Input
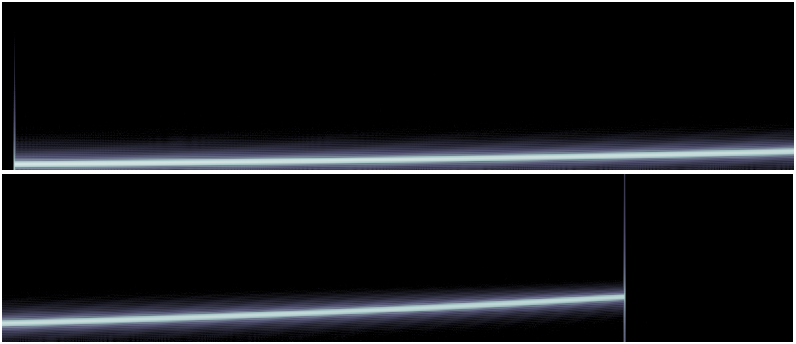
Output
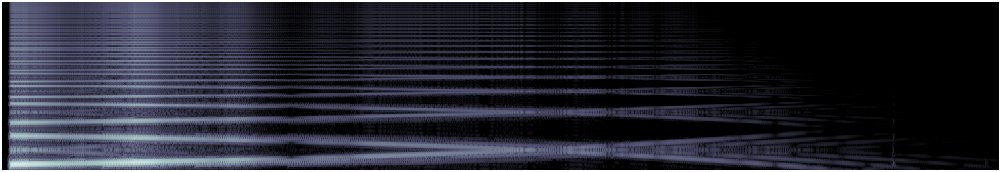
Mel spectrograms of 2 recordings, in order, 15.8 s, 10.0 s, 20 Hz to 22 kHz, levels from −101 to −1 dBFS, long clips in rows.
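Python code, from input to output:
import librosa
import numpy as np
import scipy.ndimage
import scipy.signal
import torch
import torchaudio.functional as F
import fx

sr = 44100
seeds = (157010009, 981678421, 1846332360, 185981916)

p1 = scipy.signal.sosfilt(scipy.signal.butter(4, 69.0, 'highpass', fs=sr, output='sos'), x)
p2 = fx.peak_eq(p1, sr, hz=130.0, db=15.0, octaves=3.0)
p3 = fx.fixed_phaser(p2, sr, hz=1100.0, stages=6)
p4 = fx.stretch_vocoder_free(p3, sr, factor=0.63)
p5 = 10.0 ** (-16.5 / 20.0) * np.tanh(p4 / 10.0 ** (-16.5 / 20.0))
p6 = p4 + F.gain(torch.from_numpy(p5), -6.5).numpy()
p7 = fx.filter_sweep_lowpass(p6, sr, from_hz=880.0, to_hz=260.0, start_s=0.55, end_s=1.33, q=2.2)
p8 = fx.sample_hold(p7, sr, seeds[0], rate_hz=1000.0, jitter_pct=0)
p9 = p8 + fx.echo_feedback(p8, sr, ms=925, feedback_pct=29, wet_db=-13.5, dry=0)
p10 = fx.upward_expand(p9, sr, threshold_db=-19.0, expansion=2.5)
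y = F.gain(torch.from_numpy(p10), -8.0).numpy()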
